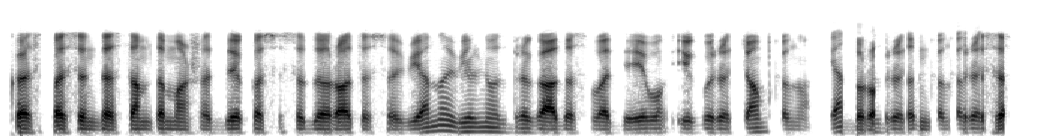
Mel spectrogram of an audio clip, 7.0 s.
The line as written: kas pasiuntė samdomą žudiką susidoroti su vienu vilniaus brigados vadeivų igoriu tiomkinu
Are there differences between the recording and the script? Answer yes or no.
yes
